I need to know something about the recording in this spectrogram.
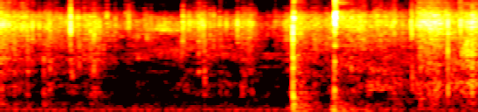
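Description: Black plastic mailer bag crinkling as a child's hands pull at it to tear it open, with two sharp snaps close together about a second and a half in.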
